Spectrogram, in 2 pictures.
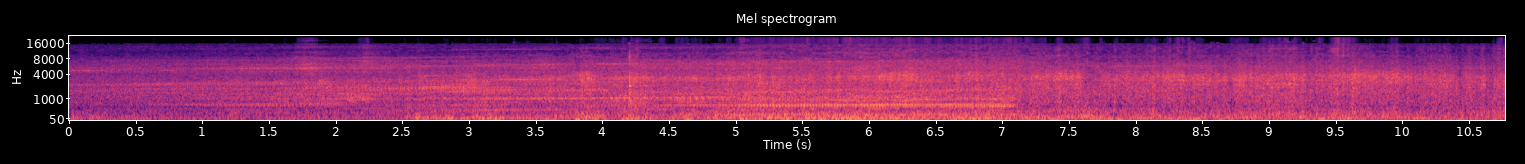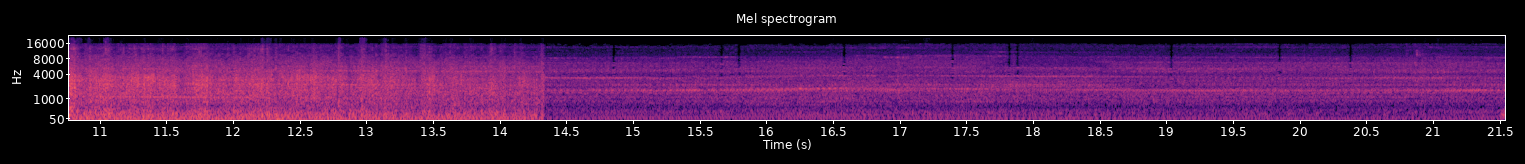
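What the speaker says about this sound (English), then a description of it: "so far it's a pleasure riding this bike" Engine and wind roar of a 2021 KTM Super Adventure motorcycle on the move, loud and steady throughout, rising in intensity early on and then dropping to a lower, quieter drone partway through.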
